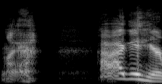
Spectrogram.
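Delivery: high, squeaky disbelief; mock bewilderment. Wondering aloud how he landed in this mess, in high mock bewilderment. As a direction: act baffled at where you ended up. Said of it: "I'd be like".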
